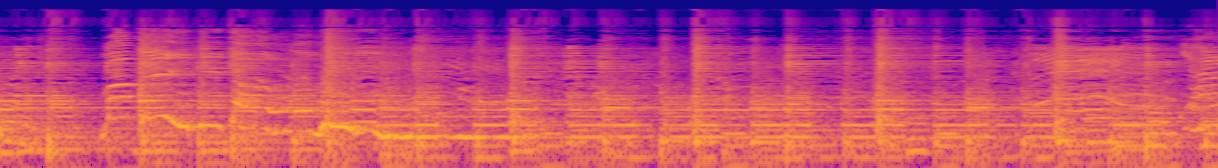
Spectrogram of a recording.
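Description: Live electric blues band playing: electric guitars over drums keeping a steady beat of about one hit a second, with a lead line of bending notes.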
